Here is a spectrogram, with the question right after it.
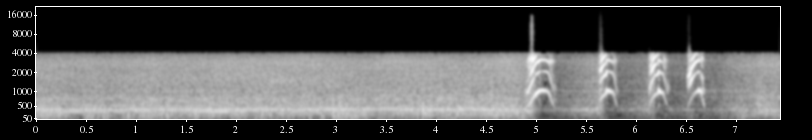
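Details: Gordon Setter puppies, six weeks old, playing outdoors in sunshine in 2009; after a stretch of low rumbling background noise, four short high yapping barks come in quick succession near the end.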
